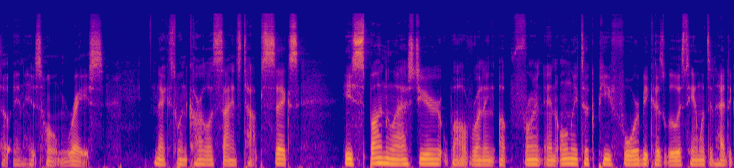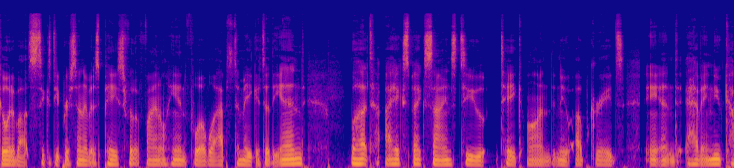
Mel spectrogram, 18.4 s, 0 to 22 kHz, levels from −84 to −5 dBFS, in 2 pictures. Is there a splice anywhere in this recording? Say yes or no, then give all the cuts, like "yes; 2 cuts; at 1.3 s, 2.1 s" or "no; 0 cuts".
yes; 1 cut; at 17.2 s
